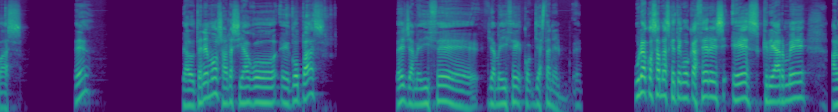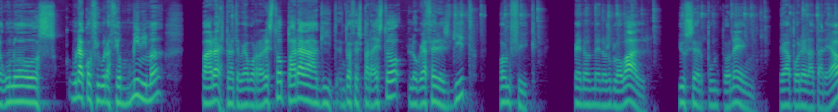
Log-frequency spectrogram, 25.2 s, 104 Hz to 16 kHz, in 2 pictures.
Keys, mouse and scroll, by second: 0.0-0.2 typing, 16.2 ctrl+l, 23.7-25.1 typing.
